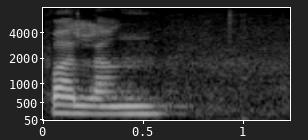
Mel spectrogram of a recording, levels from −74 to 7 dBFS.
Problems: constant background noise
